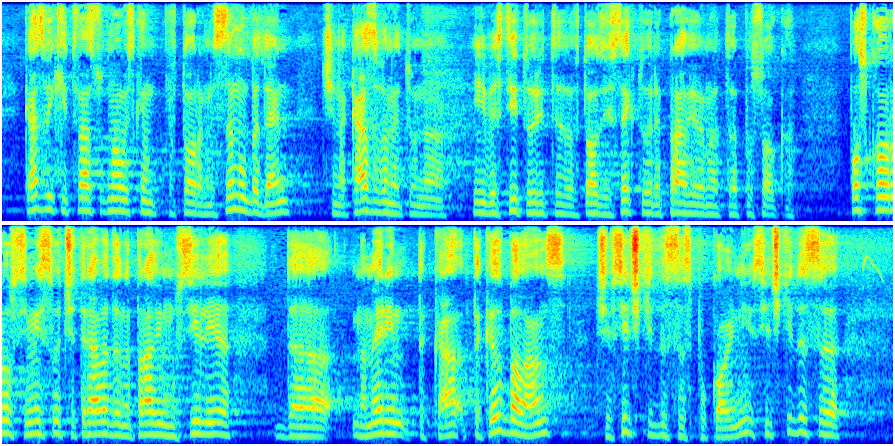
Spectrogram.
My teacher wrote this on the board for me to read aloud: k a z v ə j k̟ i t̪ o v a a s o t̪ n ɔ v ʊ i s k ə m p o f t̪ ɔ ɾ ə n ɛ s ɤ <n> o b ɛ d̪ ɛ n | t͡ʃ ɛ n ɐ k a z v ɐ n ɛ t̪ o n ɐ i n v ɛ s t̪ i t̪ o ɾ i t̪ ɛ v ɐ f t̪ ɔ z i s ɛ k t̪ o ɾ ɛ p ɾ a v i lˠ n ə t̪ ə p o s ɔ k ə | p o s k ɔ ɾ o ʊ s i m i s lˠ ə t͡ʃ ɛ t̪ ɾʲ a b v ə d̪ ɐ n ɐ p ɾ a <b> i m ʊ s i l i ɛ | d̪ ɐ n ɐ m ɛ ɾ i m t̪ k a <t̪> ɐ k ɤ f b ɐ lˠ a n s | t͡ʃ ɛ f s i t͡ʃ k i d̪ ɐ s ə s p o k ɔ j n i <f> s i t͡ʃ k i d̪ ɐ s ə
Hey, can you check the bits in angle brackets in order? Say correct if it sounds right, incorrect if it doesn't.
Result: incorrect: m, incorrect: v, correct, correct

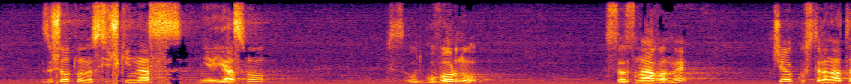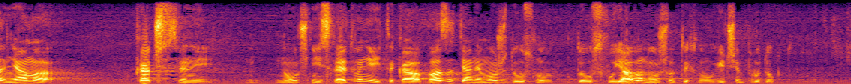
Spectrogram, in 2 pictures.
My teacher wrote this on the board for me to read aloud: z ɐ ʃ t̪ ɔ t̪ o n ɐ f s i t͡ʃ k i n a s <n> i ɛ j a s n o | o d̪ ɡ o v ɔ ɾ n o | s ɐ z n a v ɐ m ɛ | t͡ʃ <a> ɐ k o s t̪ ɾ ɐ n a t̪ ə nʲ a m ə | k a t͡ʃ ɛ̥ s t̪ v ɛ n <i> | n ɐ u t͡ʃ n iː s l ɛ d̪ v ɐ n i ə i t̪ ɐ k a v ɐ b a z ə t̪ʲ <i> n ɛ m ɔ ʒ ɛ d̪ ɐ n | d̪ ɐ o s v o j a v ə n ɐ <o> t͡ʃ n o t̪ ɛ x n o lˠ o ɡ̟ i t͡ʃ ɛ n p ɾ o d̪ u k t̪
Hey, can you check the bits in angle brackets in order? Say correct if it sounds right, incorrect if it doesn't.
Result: correct, incorrect: ɛ, correct, incorrect: a, incorrect: u

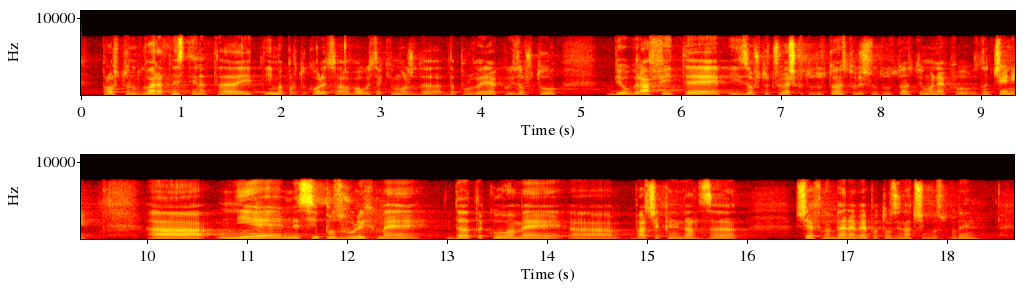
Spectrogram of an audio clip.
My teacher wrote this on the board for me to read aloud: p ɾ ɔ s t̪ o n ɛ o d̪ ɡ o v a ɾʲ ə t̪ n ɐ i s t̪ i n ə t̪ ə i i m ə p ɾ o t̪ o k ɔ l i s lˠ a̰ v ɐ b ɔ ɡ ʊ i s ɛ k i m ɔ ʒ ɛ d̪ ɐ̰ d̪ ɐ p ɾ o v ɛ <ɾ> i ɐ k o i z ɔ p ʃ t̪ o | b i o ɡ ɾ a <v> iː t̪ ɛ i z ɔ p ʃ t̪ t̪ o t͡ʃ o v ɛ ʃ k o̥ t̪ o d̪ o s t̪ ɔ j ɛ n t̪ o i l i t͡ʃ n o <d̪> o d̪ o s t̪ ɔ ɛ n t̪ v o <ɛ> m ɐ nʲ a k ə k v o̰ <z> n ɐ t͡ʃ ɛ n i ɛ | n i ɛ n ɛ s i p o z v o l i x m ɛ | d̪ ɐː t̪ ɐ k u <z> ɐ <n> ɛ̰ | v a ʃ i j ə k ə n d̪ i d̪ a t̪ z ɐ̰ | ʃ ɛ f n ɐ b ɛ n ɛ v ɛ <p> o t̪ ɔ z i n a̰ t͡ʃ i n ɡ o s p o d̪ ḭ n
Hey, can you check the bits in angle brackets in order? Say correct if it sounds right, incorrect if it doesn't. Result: correct, incorrect: f, incorrect: t̪, incorrect: i, correct, incorrect: v, incorrect: m, correct

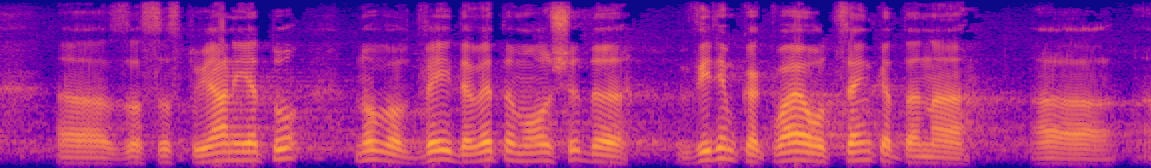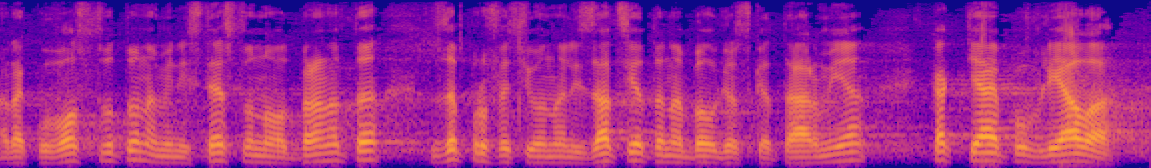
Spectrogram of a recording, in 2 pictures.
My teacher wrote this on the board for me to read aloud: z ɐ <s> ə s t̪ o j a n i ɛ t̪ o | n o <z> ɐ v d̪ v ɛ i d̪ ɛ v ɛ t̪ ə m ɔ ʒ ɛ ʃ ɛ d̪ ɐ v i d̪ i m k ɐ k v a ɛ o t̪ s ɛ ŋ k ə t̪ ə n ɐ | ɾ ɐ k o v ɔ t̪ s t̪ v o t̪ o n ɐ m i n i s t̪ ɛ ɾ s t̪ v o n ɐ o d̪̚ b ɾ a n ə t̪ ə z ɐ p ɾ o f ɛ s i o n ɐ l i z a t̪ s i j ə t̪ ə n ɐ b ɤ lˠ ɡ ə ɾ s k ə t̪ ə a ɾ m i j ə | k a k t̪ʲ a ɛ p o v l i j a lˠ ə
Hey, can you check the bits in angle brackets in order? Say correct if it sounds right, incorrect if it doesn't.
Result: correct, incorrect: v

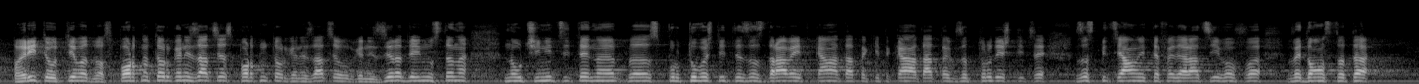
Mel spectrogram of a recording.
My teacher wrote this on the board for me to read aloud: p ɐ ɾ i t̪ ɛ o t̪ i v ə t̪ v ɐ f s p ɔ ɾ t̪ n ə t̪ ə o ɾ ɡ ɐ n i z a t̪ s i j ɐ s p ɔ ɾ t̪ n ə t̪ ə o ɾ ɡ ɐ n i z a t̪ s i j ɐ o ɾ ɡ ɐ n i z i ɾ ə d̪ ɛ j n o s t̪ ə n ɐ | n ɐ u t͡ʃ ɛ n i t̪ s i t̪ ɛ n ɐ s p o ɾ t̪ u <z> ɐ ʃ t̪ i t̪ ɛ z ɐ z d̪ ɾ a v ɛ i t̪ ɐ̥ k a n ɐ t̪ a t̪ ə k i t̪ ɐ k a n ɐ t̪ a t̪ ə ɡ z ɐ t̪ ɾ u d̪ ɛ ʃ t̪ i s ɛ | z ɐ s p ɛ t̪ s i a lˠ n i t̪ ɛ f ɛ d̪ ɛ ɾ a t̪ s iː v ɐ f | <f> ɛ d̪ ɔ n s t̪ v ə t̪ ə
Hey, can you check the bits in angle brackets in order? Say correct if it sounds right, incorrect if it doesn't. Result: incorrect: v, incorrect: v

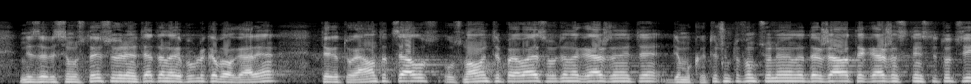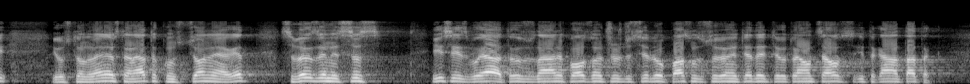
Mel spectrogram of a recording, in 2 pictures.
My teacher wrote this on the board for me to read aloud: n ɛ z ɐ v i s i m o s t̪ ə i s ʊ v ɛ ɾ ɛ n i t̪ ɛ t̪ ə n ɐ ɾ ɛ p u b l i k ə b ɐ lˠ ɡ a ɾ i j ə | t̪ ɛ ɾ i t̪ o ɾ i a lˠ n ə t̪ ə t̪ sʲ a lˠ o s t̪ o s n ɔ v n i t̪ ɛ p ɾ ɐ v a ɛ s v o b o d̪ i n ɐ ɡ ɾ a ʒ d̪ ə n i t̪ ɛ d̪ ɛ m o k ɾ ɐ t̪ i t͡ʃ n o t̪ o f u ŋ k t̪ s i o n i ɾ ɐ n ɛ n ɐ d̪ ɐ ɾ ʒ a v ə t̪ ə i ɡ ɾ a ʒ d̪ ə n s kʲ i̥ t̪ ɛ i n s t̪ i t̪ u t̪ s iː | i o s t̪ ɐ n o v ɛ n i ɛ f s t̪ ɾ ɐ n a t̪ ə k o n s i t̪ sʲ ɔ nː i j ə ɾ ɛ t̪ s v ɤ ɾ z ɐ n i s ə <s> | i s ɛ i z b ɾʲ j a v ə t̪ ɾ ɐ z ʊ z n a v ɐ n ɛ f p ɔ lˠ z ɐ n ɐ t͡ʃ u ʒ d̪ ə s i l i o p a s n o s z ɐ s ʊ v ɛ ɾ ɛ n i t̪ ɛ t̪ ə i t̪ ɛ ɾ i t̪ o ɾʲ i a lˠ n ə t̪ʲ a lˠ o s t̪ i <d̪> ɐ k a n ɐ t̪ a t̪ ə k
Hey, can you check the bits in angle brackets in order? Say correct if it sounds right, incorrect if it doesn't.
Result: correct, incorrect: t̪

